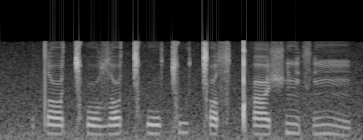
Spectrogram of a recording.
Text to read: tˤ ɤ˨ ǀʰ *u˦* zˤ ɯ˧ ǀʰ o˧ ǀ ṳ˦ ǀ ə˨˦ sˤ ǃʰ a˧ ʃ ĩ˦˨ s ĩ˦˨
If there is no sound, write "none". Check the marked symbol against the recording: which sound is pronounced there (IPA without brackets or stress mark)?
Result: u˨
